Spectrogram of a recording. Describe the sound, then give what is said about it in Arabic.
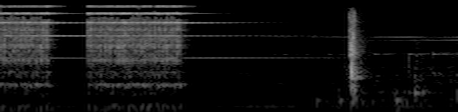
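A telephone bell rings in a kidnapping drama, sounding two bursts, a short one and then a longer one, followed after a pause by a single sharp click. “سيب التليفون، انا اللي هرد.”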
